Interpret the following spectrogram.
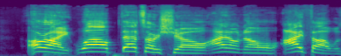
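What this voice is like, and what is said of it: Usual voice. Nothing is said of it.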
